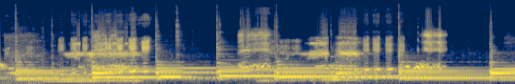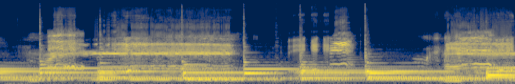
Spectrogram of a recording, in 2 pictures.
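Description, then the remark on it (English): A flock of sheep at pasture bleats almost nonstop, wavering calls overlapping one another, loud, with no pauses between the cries. “He was a shepherd, watching over his sheep while at pasture.”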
